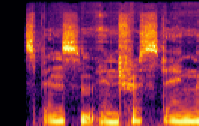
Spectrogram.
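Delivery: voice cracking. Livestream host talking about writing asmr, voice cracking mid-sentence. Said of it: "Sorry, voice crack".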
